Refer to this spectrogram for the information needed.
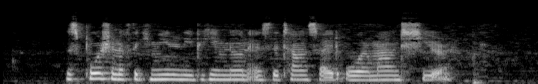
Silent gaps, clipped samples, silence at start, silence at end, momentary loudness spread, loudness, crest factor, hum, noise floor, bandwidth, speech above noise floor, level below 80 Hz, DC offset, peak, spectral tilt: none; under 0.1%; 0.65 s; 0.55 s; 11 LU; -17 LUFS; 16 dB; none; -55 dBFS; 7.8 kHz; 39 dB; -48 dBFS; under 0.1%; -2 dBFS; -3.5 dB/octave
